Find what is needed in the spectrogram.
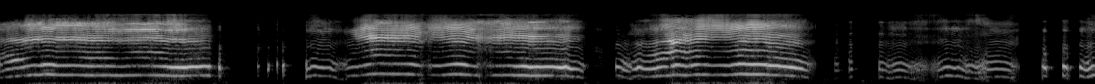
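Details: Infant crying sound effect: three long, high-pitched wails with breaths between, fading into shorter whimpers.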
